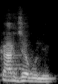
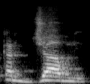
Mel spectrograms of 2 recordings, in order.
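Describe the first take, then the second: First: The j sound in the middle is single. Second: The j sound in the middle is doubled. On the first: The speaker calls it right. "Correct answer হবে কার্যাবলী" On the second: The speaker calls it wrong. "কার্যাবলী মানে দুইটা জ, সেটা হবে না, এটা ভুল।"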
